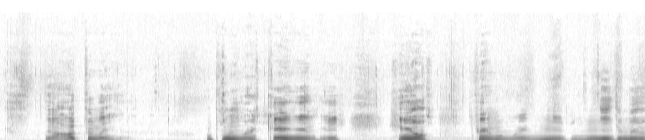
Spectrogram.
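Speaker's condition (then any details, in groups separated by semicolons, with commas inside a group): Cerebral palsy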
